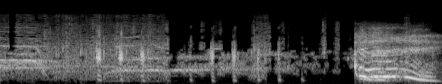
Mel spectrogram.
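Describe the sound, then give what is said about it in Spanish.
An applause sound effect played on a show to welcome a guest: a burst of crowd applause and cheering thins out into scattered claps. A loud, sliding tonal sound effect with a falling pitch follows it. “Ahora sí, ya se puede poner el aplauso.”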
